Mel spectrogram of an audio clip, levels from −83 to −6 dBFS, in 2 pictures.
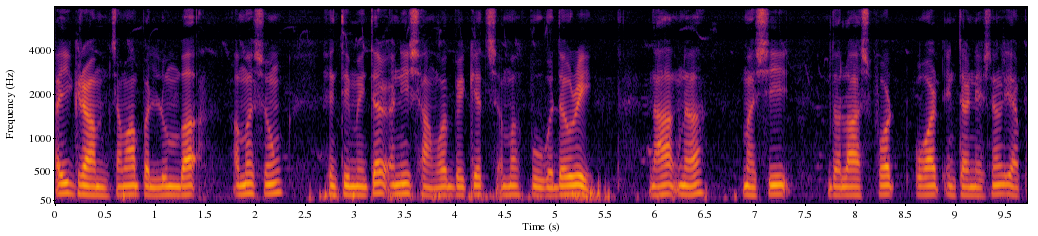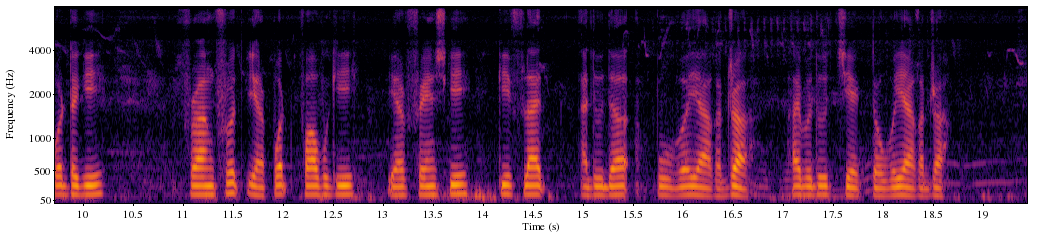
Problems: background sounds at intervals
